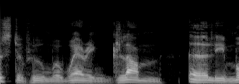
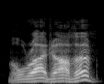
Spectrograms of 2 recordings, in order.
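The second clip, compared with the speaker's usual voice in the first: friendly greeting; 5 semitones higher, 8 dB louder than usual. Acted. Bob greeting Mr Weasley.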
